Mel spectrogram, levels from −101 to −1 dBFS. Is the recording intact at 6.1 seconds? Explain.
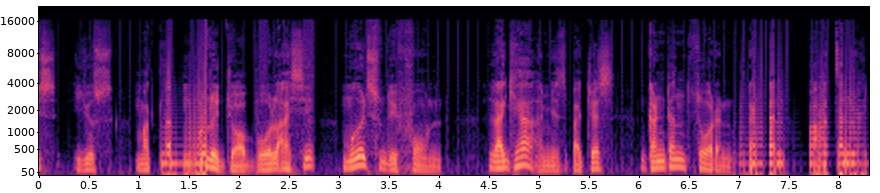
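No. Wi-Fi interference runs throughout: a nearby radio's beacon, rectified by the circuit, ticks faintly every 102.4 ms, about 40 dB below the speech, showing as evenly spaced thin vertical lines on a spectrogram.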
